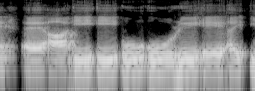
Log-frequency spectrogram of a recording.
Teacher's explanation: यह उच्चारण हम करते हैं तो नासिका का कोई रोल नहीं है आप नासिका को बंद करके भी आप नासिका को पकड़ ले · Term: निर अनुनासिक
